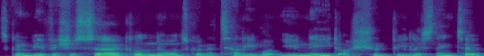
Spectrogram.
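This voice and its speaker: Against a quiet background, a man speaks in a somewhat breathy voice. His tone is dark and mellow. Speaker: podcast host, entrepreneur and author. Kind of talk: solo monologue podcast. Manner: casual, with frequent filler ums.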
